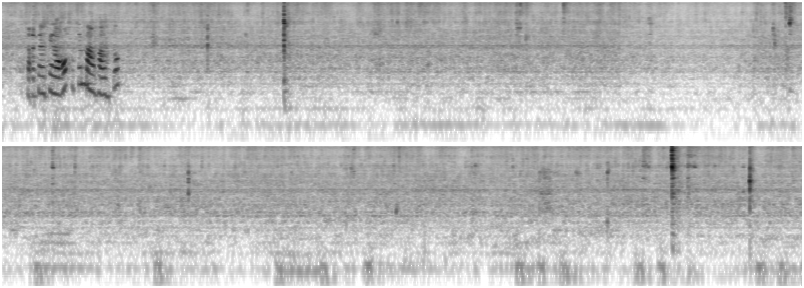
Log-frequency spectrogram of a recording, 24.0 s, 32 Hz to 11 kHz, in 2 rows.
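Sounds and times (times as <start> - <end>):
low rumble: 11.4 - 24.0.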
